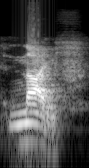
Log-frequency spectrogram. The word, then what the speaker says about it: knife: in both of these words the letter K is silent then me MIT knitting ok night and knife well these are the words in which the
